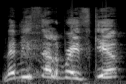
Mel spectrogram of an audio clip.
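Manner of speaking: high, loud mocking imitation; mock Shannon Sharpe. Mimicking Shannon Sharpe's plea to Skip, high and loud. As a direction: shout it like the showman host. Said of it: "He said".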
